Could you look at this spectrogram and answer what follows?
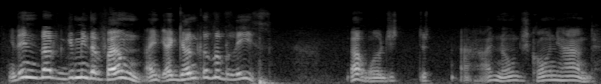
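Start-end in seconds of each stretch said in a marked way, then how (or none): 0.1-2.6 loud, higher exasperated protest; pretend angry complaint. Neighbour can't call police, loud then calming. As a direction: fume loudly, then ease off.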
